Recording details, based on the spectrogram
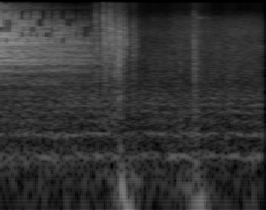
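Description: Bees buzz in the modded Valheim video game, a steady dense insect drone that fills the background, with a couple of brief thumps breaking through and no speech over it.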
